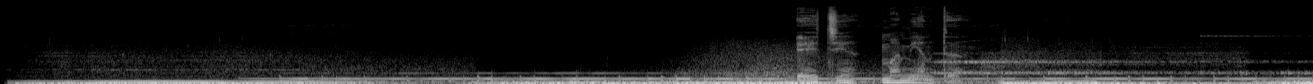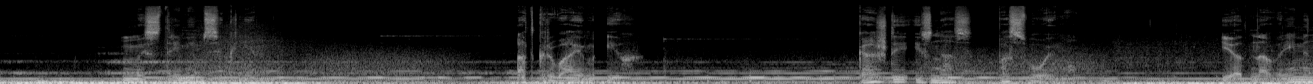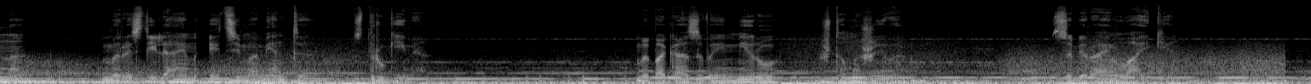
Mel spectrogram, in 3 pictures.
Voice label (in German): Produktfilm kurz; porsche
